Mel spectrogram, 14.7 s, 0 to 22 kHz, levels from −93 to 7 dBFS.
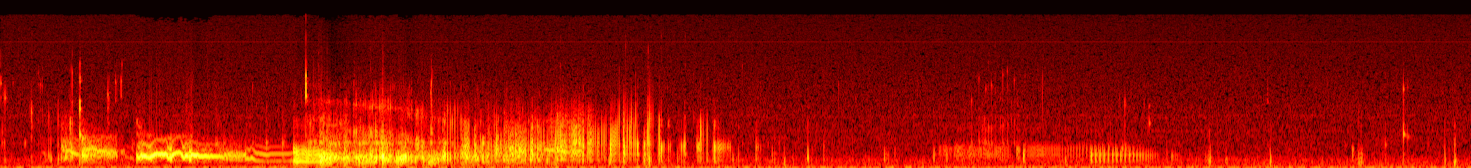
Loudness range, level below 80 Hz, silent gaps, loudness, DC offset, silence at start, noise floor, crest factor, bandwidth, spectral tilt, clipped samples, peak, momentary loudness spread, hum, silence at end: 24 LU; -48 dBFS; none; -21 LUFS; 0.5%; 0.05 s; -47 dBFS; 22 dB; 14.5 kHz; -8.5 dB/octave; under 0.1%; 0 dBFS; 26 LU; none; 0.15 s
